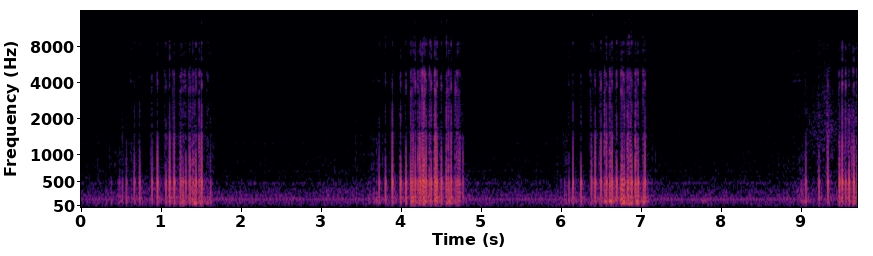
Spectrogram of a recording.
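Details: Steady snoring in sleep: four rhythmic, fluttering snores, each about a second long, at roughly one breath every two and a half seconds.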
